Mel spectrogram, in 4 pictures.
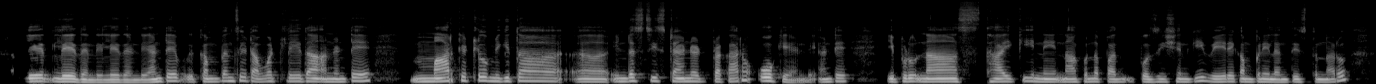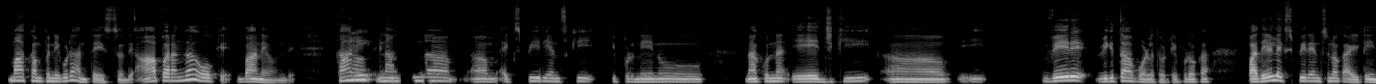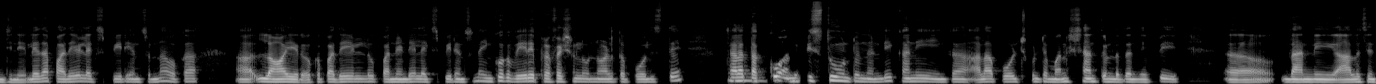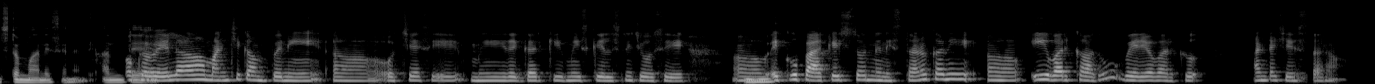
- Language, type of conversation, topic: Telugu, podcast, రిమోట్ వర్క్‌కు మీరు ఎలా అలవాటుపడ్డారు, దానికి మీ సూచనలు ఏమిటి?
- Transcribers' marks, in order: other background noise; in English: "కాంపెన్సేట్"; in English: "మార్కెట్‌లో"; in English: "ఇండస్ట్రీ స్టాండర్డ్"; in English: "పొజిషన్‌కి"; in English: "కంపెనీ"; in English: "ఎక్స్పీరియన్స్‌కి"; in English: "ఏజ్‌కి"; in English: "ఎక్స్పీరియన్స్"; in English: "ఐటీ ఇంజినీర్"; in English: "ఎక్స్పీరియన్స్"; in English: "లాయర్"; in English: "ఎక్స్పీరియన్స్"; in English: "ప్రొఫెషన్‌లో"; in English: "కంపెనీ"; in English: "స్కిల్స్‌ని"; in English: "ప్యాకేజ్‌తో"; in English: "వర్క్"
